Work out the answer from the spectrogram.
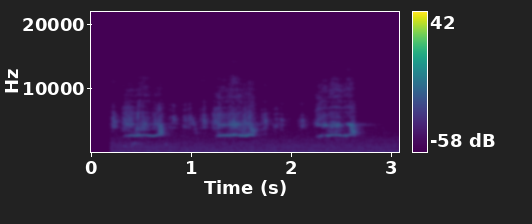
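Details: Rainbow lorikeet (Trichoglossus moluccanus) giving three harsh, buzzy screeches, each about half a second long, spaced roughly a second apart over a steady low background rumble.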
